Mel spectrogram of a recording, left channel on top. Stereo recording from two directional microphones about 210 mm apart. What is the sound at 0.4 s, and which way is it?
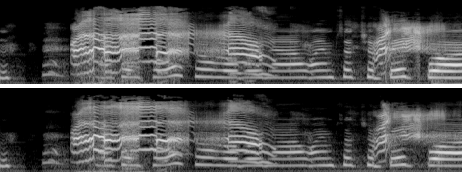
Baby cry, 30° left (ahead or behind).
